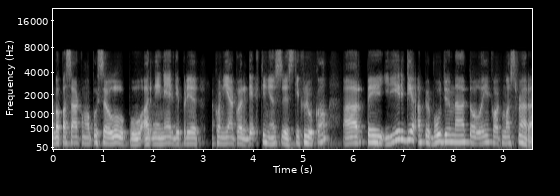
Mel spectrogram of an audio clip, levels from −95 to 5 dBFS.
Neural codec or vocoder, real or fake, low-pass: codec, 16 kHz, 1 kbps, X-Codec, HuBERT features, trained on balanced general audio; fake; 7.2 kHz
